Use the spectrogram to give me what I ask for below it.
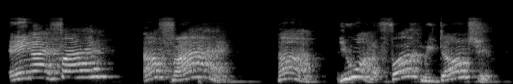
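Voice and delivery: high-pitched mock come-on. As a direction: tease in a put-on tipsy woman's voice. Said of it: "she goes".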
